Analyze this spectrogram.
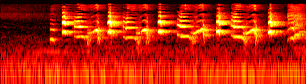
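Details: Cockatiel singing: a rapid series of bright chirped and whistled notes, many short rising and falling elements repeated several times a second after a quiet start, in a small room.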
